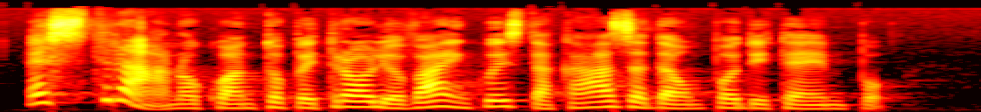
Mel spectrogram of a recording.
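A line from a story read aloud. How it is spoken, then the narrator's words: Exclamation. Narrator (Italian): uscì in questa esclamazione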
